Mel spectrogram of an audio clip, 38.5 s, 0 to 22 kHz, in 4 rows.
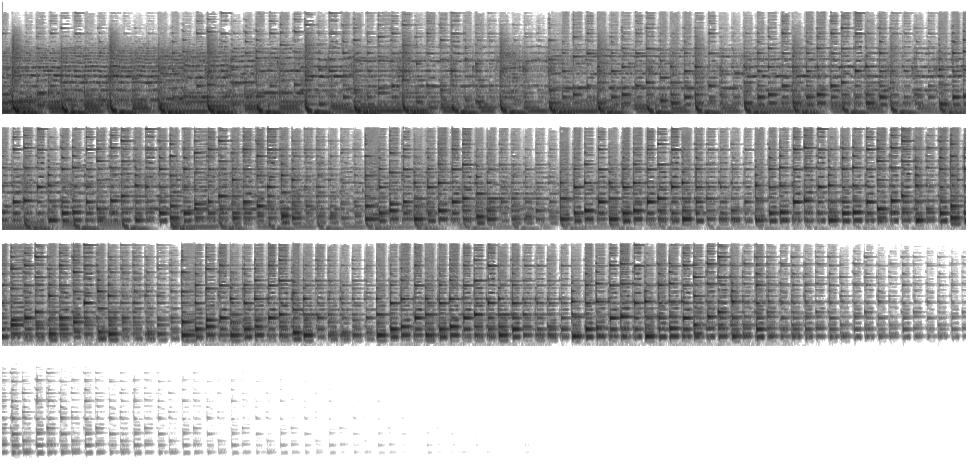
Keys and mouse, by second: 0.4 middle click, 2.4 middle click, 3.3 middle click, 4.3 middle click, 5.0 middle click, 15.8 middle click, 16.3 middle click, 17.4 middle click, 18.2 middle click, 18.7 middle click, 19.3 middle click, 20.3 middle click, 22.6 middle click, 22.9 middle click, 25.0 middle click, 25.6 middle click, 25.8 middle click, 27.1 middle click, 30.2 middle click, 31.9 middle click, 34.0 middle click, 34.5 middle click.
